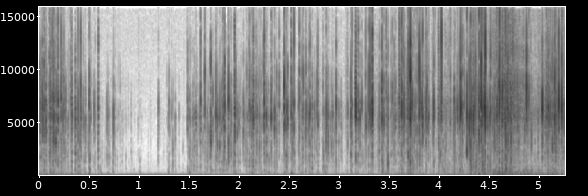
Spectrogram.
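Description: A thin, empty, clear plastic bag is bunched up, squeezed and crinkled with fingertips close to the microphone. It makes dense, bright crackling and crinkling with a brief quieter lull near the start, then grows busier and louder toward the end.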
